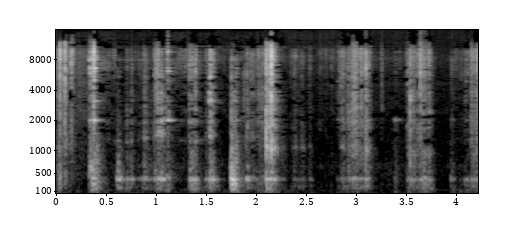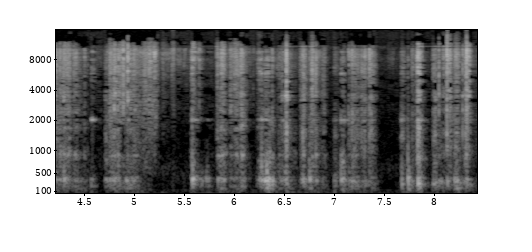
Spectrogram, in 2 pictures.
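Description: Wasa mini crispbread rounds being set one by one into a glass jar: an irregular run of short, light taps and scrapes of hard crispbread against glass and against each other.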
